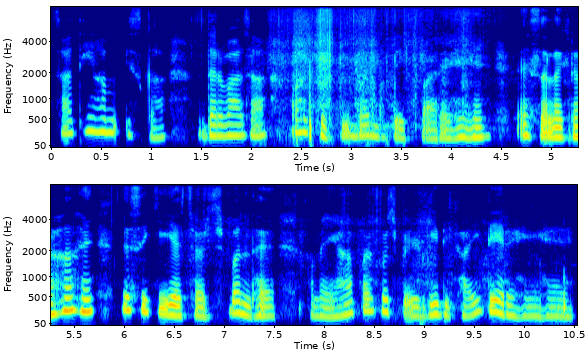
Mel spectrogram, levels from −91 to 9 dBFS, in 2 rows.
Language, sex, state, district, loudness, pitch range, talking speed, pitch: Hindi, female, Bihar, Kishanganj, -33 LUFS, 160-225 Hz, 180 wpm, 185 Hz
